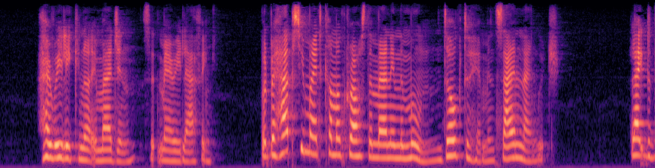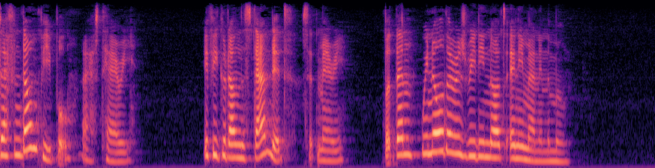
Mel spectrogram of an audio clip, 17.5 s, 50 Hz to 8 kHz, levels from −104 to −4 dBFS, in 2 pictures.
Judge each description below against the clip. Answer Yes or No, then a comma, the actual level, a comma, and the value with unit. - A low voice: No, high, 230 Hz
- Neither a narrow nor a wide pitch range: No, wide, 6.8 semitones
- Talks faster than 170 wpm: Yes, average, 180 wpm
